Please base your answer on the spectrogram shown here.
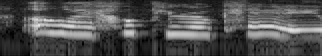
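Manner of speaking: kindly, caring tone. Explaining how they change their voice, demonstrating a higher, kinder voice. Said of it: "I do like put my voice a little bit higher and try to sound more like kind".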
